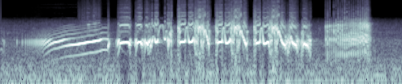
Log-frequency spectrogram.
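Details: A male green pigeon, used as a lure call, gives a rising whistled note, then a run of quick, wavering, musical whistles, ending in a harsher burst of sound.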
